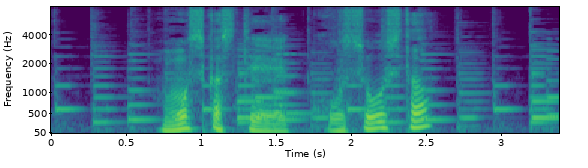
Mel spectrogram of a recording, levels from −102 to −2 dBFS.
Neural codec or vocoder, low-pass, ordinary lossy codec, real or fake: none; none; none; real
